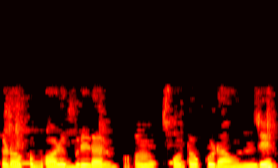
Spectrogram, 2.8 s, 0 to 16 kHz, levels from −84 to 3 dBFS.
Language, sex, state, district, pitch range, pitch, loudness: Telugu, female, Telangana, Karimnagar, 225-235 Hz, 230 Hz, -19 LUFS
